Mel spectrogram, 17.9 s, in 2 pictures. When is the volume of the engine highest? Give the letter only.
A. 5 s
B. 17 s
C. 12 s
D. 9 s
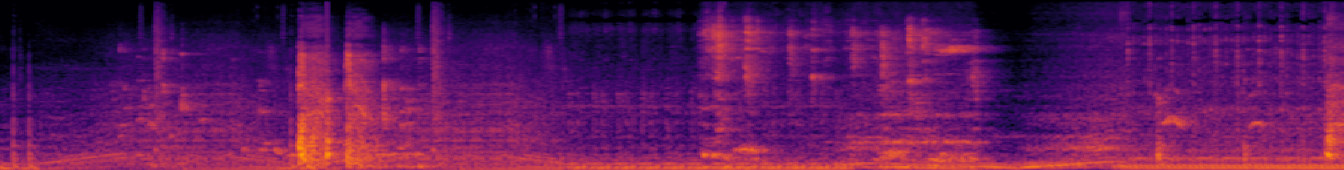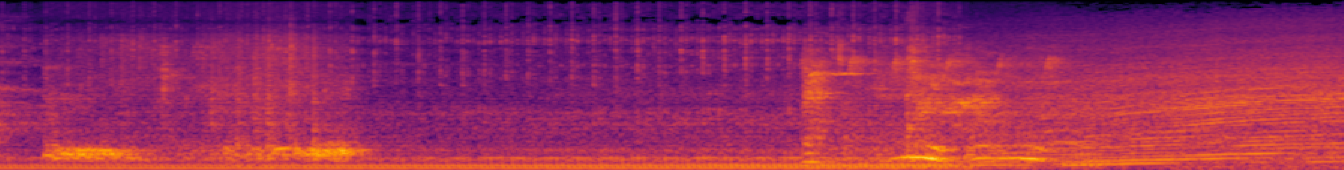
B.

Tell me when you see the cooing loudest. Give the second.
15 s.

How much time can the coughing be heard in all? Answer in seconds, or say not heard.
3 s.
